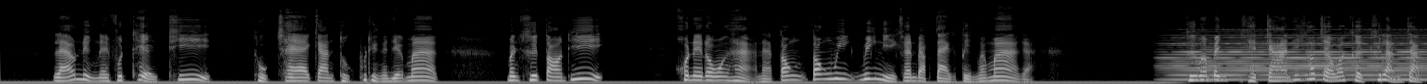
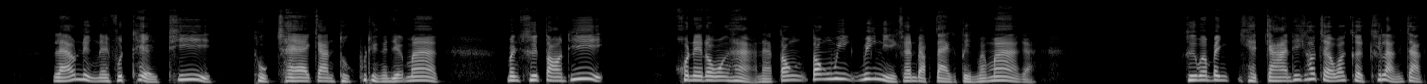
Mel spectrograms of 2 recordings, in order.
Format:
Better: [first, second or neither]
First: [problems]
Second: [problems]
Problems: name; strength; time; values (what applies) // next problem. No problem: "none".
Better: second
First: background music; noticeable; throughout; 10 dB below the speech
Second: none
